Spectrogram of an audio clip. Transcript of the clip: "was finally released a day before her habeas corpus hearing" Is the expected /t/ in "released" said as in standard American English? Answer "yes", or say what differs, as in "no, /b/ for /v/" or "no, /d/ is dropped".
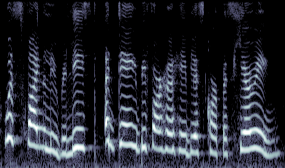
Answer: yes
